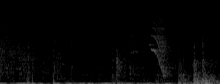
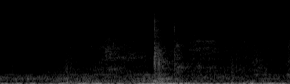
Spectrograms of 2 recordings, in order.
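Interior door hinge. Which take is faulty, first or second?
first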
